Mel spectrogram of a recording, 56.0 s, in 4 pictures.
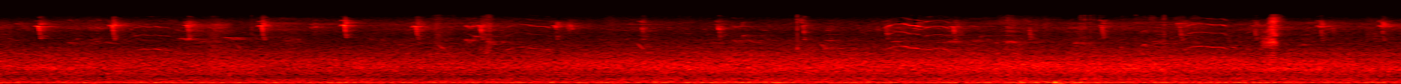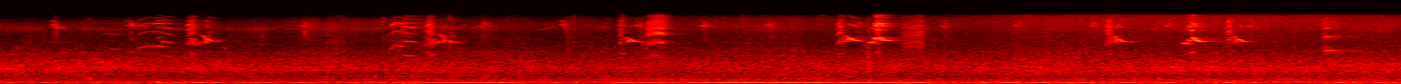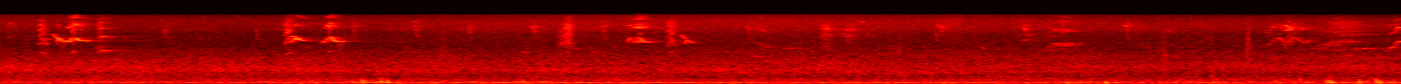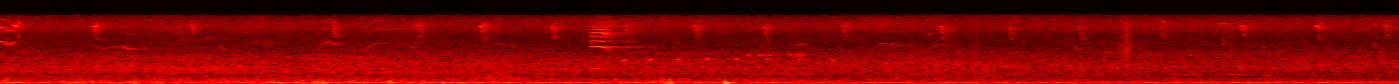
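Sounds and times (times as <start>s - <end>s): birds short sharp high calls: 47.9s - 48.6s.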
